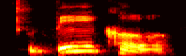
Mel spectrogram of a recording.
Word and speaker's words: vehicle: You can see that it is a long E sound that you have immediately after the V sound, which is v, vehicle.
